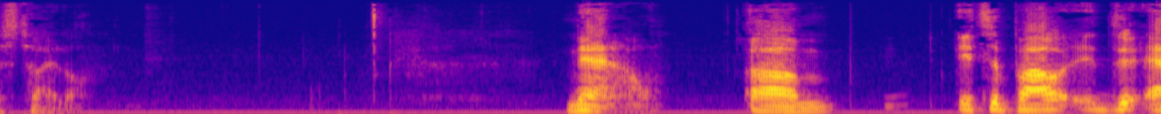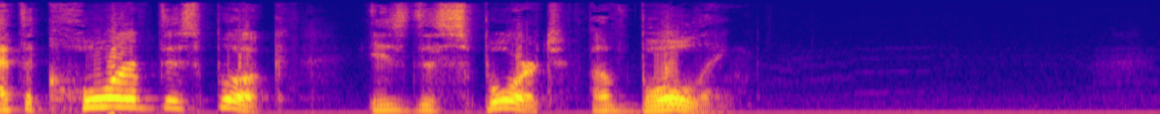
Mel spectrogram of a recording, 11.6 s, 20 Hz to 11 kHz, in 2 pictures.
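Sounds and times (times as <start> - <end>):
speech: 0.0 - 0.6, 2.8 - 9.5
low hum: 0.0 - 11.5
cat meowing: 9.6 - 10.6.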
